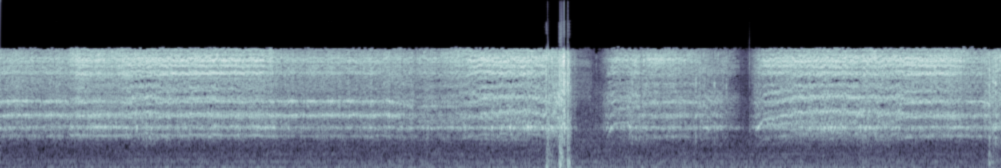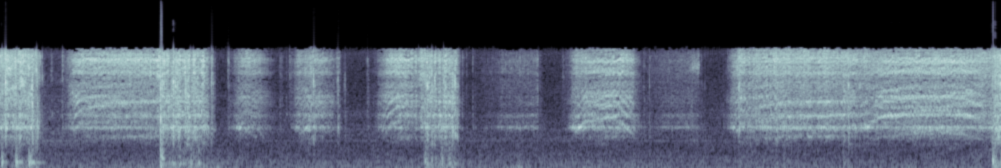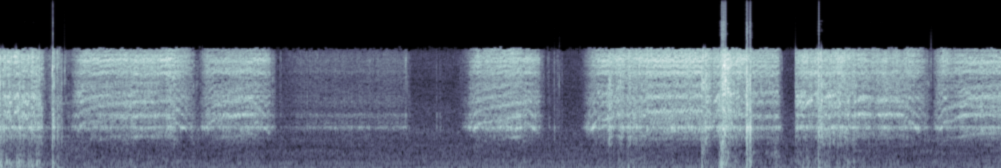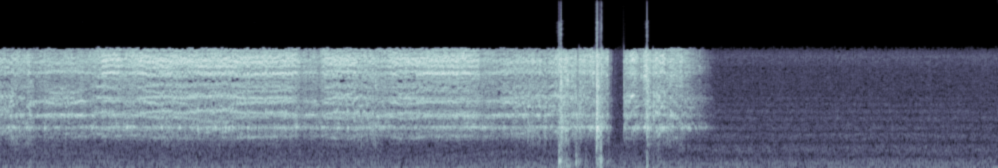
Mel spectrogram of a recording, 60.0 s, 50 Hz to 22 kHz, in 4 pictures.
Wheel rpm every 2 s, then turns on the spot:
200, 200, 200, 180, 120, 130, 180, 140, 140, 40, 70, 40, 50, 150, 180, 120, 130, 40, 50, 100, 180, 180, 170, 200, 200, 200, 200, 120, 0, 0.
24-26 32-36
